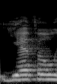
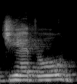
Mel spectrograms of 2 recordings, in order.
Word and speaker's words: llevo: Now remember, you can say ye or j, so it can be llevo, llevas, lleva, llevamos, llevais, llevan, or llevo, llevas, lleva, llevamos, llevais, llevan. Both those pronunciations are okay.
